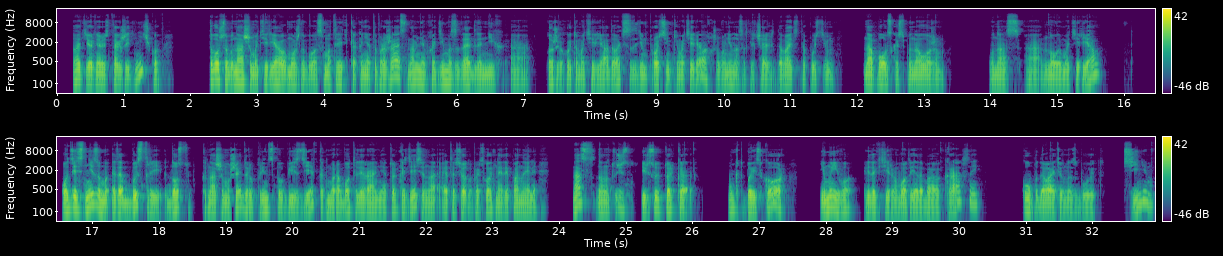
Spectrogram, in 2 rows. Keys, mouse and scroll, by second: 0.2 1, 0.8 1, 3.2 middle click, 3.8 click, 5.5 middle click, 8.2 middle click, 8.8 middle click, 9.8 click, 10.6 click, 13.2 click, 15.0 click, 16.8 middle click, 17.0 middle click, 17.1-18.4 scroll, 18.4-19.4 scroll, 19.4 scroll, 20.0-20.4 scroll, 20.7-21.4 scroll, 21.4 scroll, 22.0-22.5 scroll, 23.3-24.1 scroll, 26.0 click, 29.1 click, 29.9 click, 31.5 click.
